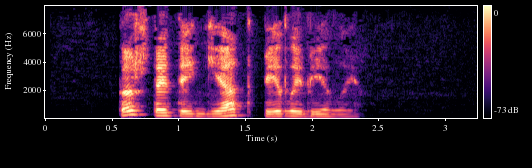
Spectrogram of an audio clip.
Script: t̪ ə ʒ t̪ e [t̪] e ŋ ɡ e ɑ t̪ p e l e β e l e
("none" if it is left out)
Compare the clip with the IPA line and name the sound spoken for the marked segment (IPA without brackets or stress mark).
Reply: t̪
